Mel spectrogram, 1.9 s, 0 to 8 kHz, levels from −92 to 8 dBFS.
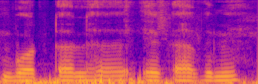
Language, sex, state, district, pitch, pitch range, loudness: Hindi, male, Jharkhand, Deoghar, 140 Hz, 140-145 Hz, -16 LUFS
